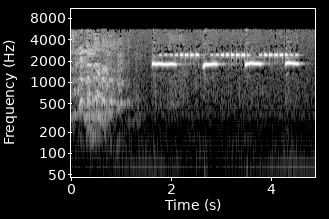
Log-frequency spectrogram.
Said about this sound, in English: But I don't want to whistle too much. I'd hate to end up with a permanent pouch like the doctor's.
